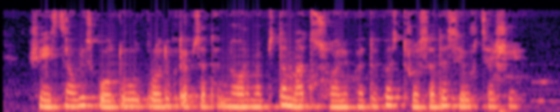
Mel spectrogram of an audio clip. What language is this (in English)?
Georgian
